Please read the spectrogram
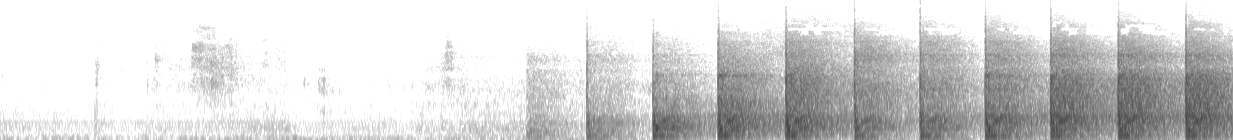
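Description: A mallet tapping quarter-inch wooden dowels into holes drilled through a glued stack of form pieces, so the pieces stay aligned while the glue sets. After a quiet first half come quick, even taps, about three a second.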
